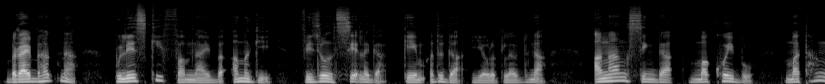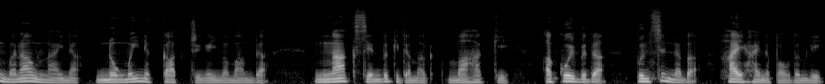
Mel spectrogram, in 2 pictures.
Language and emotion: Manipuri, neutral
